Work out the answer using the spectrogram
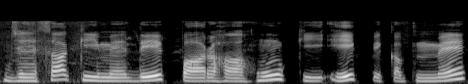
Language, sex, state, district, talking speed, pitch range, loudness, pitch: Hindi, male, Madhya Pradesh, Katni, 140 wpm, 155-200 Hz, -16 LUFS, 165 Hz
